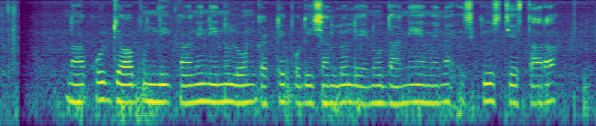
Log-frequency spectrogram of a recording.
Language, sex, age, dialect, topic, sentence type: Telugu, male, 18-24, Telangana, banking, question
